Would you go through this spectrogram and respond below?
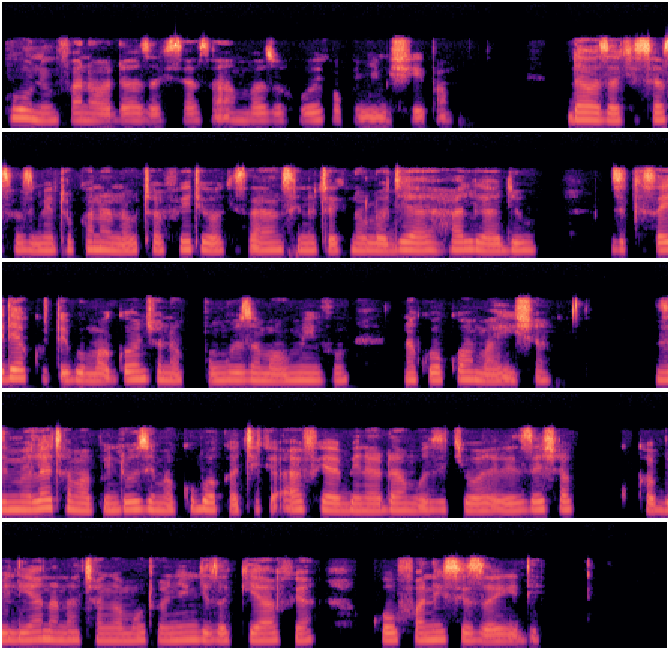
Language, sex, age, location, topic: Swahili, female, 18-24, Nairobi, health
